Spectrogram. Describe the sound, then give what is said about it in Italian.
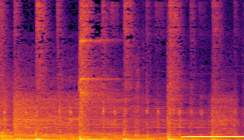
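A phone line rings out with a steady electronic tone that begins near the end and holds, after a stretch of clattery, jumbled background sound. No one picks up and the call is transferred to voicemail. “Stiamo trasferendo no, la tua chiamata dai, alla segreteria telefonica.”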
